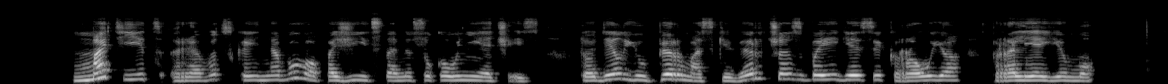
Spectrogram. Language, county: Lithuanian, Vilnius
